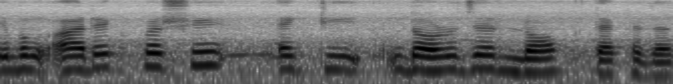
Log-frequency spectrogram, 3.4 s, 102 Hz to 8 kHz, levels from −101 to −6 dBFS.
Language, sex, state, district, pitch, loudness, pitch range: Bengali, female, West Bengal, Paschim Medinipur, 220 Hz, -16 LUFS, 195-230 Hz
